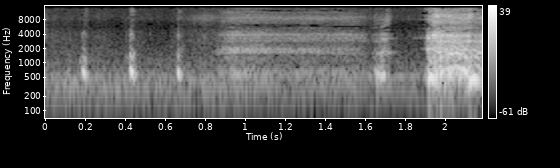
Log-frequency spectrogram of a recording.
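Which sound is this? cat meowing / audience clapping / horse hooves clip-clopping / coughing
coughing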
